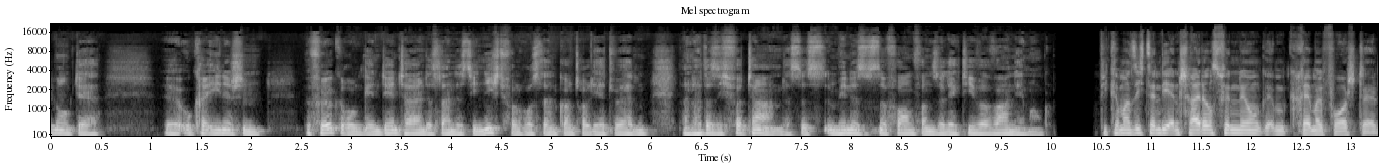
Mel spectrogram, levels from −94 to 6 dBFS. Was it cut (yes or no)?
no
